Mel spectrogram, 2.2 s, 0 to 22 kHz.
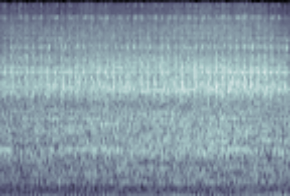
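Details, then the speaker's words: BMW E60 535xi bought from Copart as a non-runner, running after a new battery: an even, steady idle with a smooth turbo hiss on top and no skipped beats. A smooth idle, clean on all cylinders. "There's no miss. Bro, holy shit. Oh, the turbos sound so nice, bro."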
